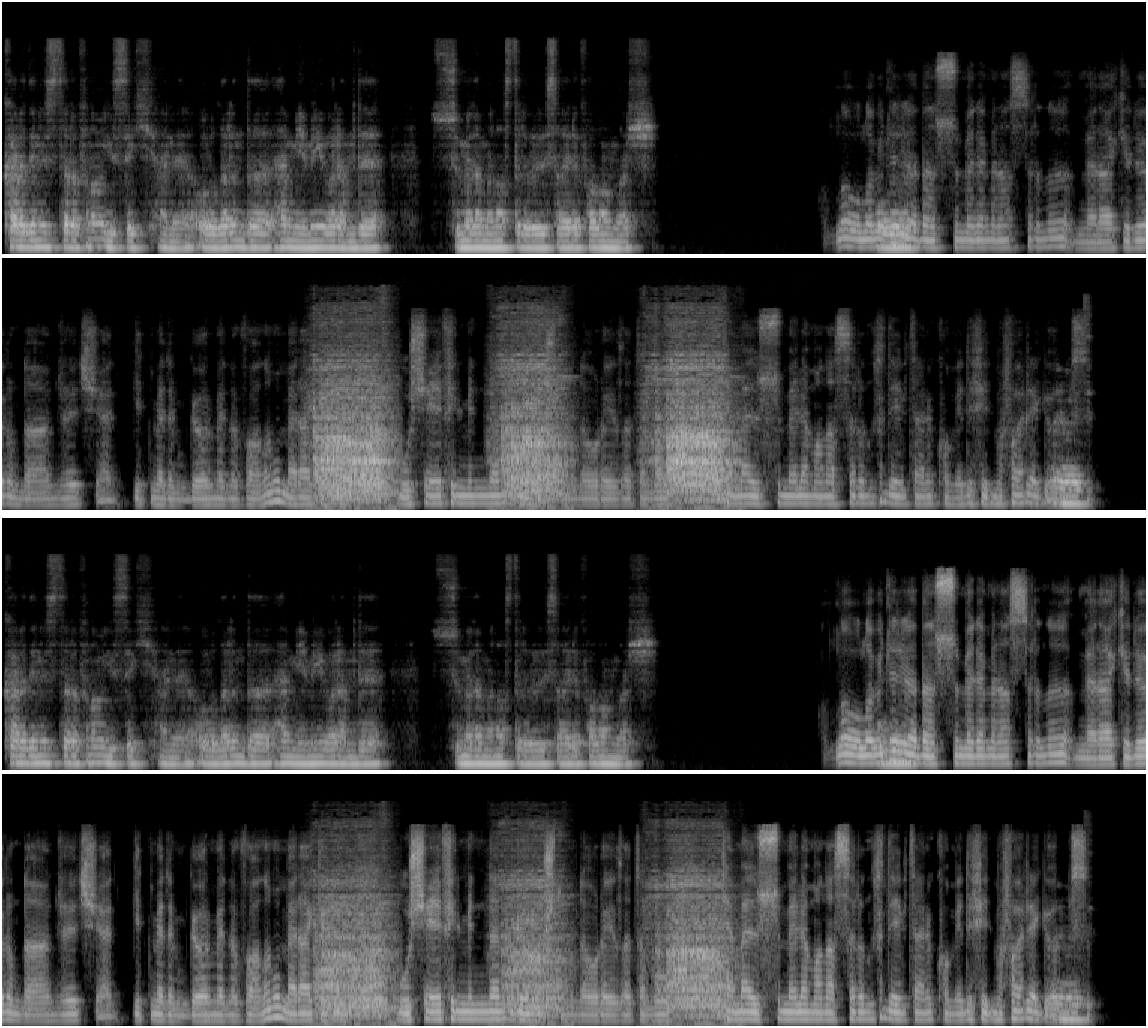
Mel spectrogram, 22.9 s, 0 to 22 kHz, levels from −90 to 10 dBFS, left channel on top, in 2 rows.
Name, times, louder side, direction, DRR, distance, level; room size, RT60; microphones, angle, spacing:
voice 1, 0.0-3.8 4.3-6.5 8.7-9.1 21.9-22.2, left 3 dB, 65° left, 1.2 m, -25 dB
voice 2, 8.2-22.3, right 6 dB, 50° right, 0.4 m, -29 dB
sound 1, 14.4-15.4 16.3-17.2 17.8-18.8, left 3 dB, 30° left, 1.9 m, -23 dB
3.1 x 2.5 x 3.2 m
head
